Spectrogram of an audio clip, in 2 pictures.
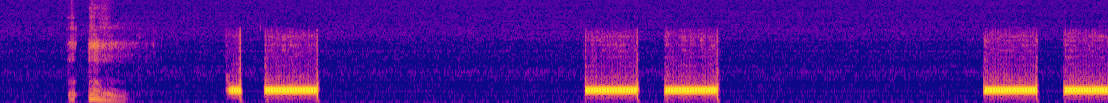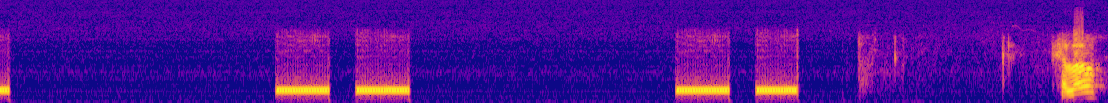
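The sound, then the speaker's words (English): A phone ringback tone repeats five times in steady double pulses, each pair a few seconds apart, clear as the call waits to be answered, with brief voices at the start and end. “Okay, one second, we'll try again.”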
